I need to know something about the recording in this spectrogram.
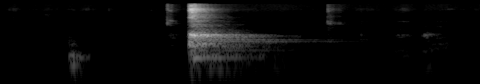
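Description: A single sharp ringing knock about a second in, its tone dying away within about half a second.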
